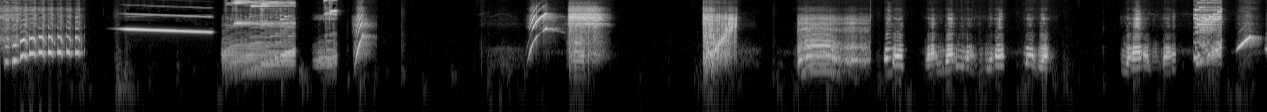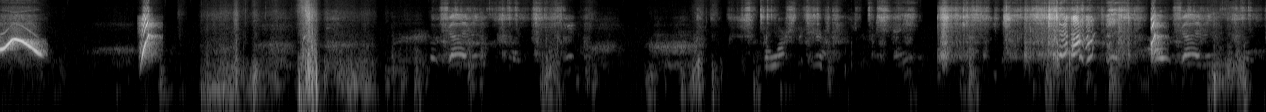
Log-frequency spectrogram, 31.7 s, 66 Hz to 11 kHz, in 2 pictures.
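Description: A run of short cartoon sound effects previewed one after another from a phone video-editing app's library, each cut off by silence: a laugh, whistles and a falling whistle glide among them. After about 18 seconds the effects stop and only faint scattered background sound remains.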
